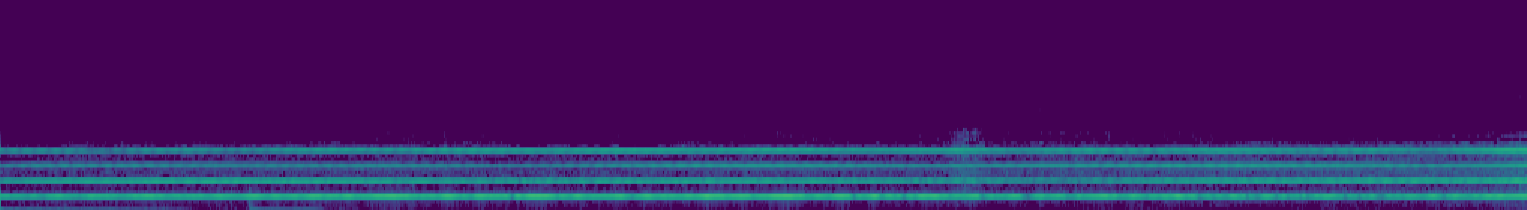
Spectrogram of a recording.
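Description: Ambient electric guitar played through effects pedals: a steady, high held tone with fainter overtones above it drones on, while low notes underneath fade out within the first two seconds.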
